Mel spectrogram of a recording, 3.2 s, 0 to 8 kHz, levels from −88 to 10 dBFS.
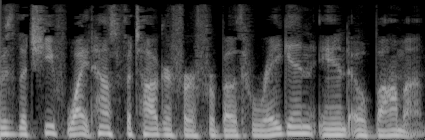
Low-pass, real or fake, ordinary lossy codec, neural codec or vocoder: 7.2 kHz; real; MP3, 32 kbps; none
